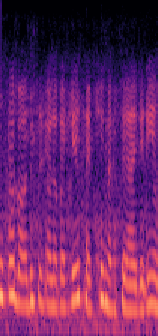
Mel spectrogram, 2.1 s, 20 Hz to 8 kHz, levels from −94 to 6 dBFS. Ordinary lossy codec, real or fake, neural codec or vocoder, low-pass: Opus, 24 kbps; fake; codec, 16 kHz, 1 kbps, FunCodec, trained on Chinese and English, 50 frames a second; 7.2 kHz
